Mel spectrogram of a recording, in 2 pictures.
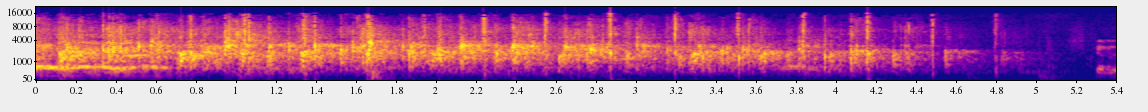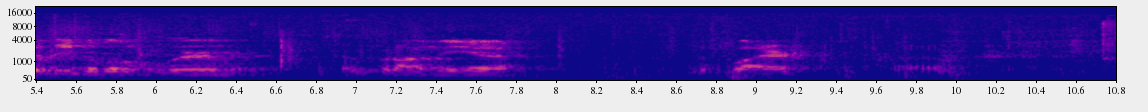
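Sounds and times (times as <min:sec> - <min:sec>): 
audience applause: 0:00.0 - 0:05.1
speech: 0:07.4 - 0:08.0, 0:08.9 - 0:09.8.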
